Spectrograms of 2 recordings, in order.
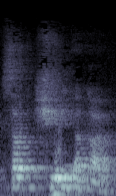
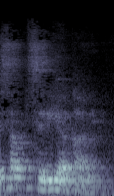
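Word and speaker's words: ਸਤ ਸ੍ਰੀ ਅਕਾਲ: But have you ever heard a Punjabi saying Sat Shri Akal? No, we say Sat Siri Akal. In daily communication, we don't use Sh or Z.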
